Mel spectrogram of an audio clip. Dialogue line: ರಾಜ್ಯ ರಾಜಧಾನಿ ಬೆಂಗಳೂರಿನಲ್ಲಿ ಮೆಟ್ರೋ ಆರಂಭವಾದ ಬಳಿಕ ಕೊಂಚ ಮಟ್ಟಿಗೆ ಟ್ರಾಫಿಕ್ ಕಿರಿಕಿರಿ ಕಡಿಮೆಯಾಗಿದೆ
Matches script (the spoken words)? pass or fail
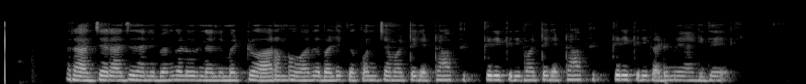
fail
